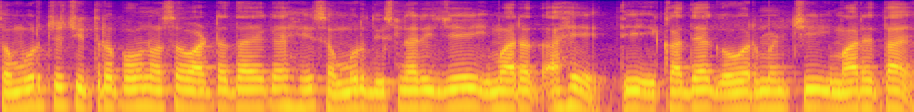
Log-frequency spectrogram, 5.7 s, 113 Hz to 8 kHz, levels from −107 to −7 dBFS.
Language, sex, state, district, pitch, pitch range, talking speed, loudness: Marathi, male, Maharashtra, Gondia, 130 Hz, 125-135 Hz, 200 wpm, -14 LUFS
